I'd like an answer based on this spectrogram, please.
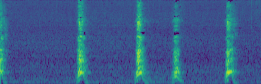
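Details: Female Siberian Husky barking at a plastic bag in her yard while her sister looks on: five short, sharp, loud barks spaced about a second apart with quiet gaps between, no other clear sounds.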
